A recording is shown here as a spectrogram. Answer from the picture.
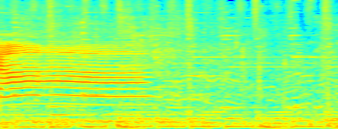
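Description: Background music with a steady low bed, under a long, high-pitched drawn-out greeting, "annyeong", called by a voice in the first second.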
